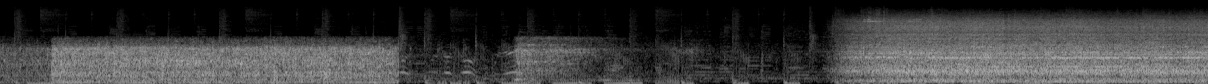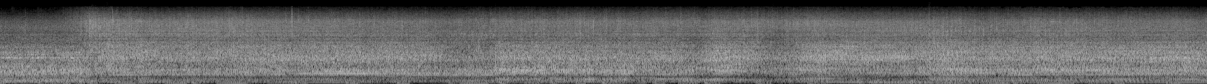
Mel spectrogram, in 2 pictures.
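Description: A heavy log truck's engine at work on a site where stumps are being pulled, a loud, continuous mechanical roar that drops briefly and then returns stronger and steady, with beeping at the start and no talk over it.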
